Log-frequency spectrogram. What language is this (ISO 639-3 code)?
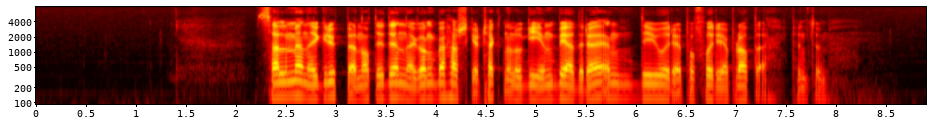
nor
